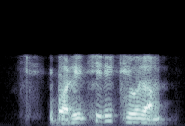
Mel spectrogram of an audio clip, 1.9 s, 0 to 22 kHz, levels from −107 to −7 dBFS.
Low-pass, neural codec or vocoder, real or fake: 3.6 kHz; codec, 16 kHz, 2 kbps, FreqCodec, smaller model; fake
